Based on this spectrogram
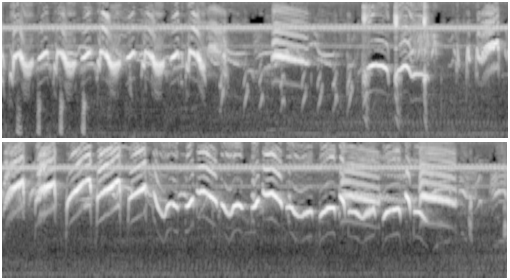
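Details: Chinese hwamei kept caged by a Vietnamese seller pours out a long, loud, continuous song of looping, bouncing whistles and sharp accented notes, varying in pitch, with barely any pauses over ten seconds.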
